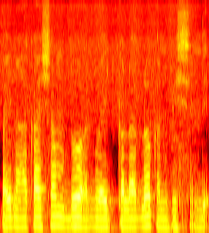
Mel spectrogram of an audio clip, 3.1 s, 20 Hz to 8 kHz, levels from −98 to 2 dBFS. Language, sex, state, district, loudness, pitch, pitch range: Telugu, male, Andhra Pradesh, Sri Satya Sai, -17 LUFS, 115 Hz, 110-120 Hz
